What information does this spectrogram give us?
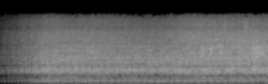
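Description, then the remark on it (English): A helicopter flying over flooded Rockhampton in central Queensland, its engine and rotors making a steady, loud droning hum that fades in over the first moment and then holds constant throughout. “Transport by helicopter has become the most efficient way of getting around central Queensland.”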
